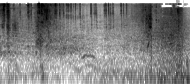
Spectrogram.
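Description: Wind rushes loudly past a person falling through the air.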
